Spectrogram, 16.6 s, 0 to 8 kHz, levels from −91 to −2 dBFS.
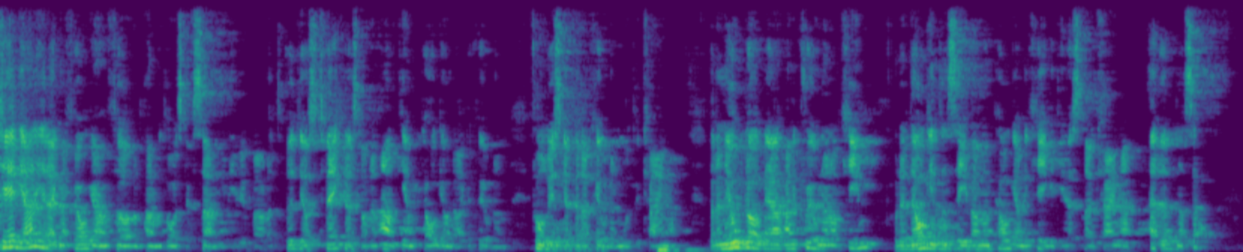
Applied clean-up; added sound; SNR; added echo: classical method WPE with log-MMSE.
